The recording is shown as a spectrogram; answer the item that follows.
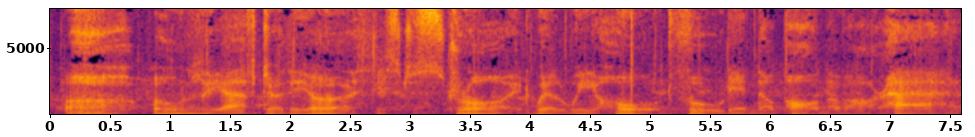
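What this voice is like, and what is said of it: Imitates a Dark Lord character voice. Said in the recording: “is everyone doing their Dark Lord impersonation? ... Oh, that's good. That's really good.”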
